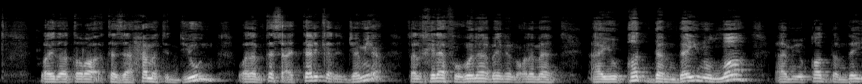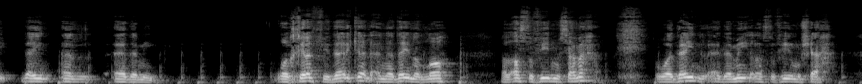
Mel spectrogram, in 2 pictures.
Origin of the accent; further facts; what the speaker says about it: Fez, Fès-Meknès, Morocco; أنا فاسي تزاب.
